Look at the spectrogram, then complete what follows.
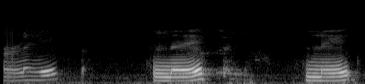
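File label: "lick", spoken word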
